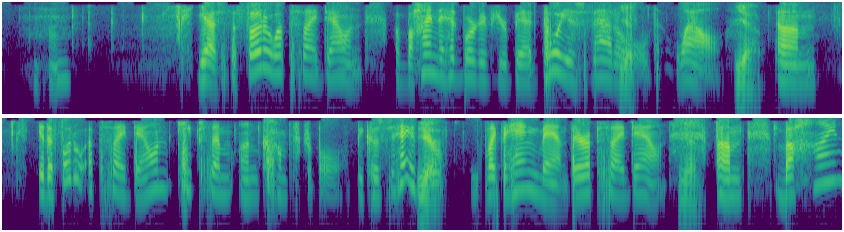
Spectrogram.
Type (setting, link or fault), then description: link, phone line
